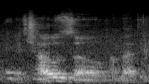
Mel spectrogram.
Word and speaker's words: Echeozo: Lady, how do you pronounce the last name? Echeozo. Echeozo.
